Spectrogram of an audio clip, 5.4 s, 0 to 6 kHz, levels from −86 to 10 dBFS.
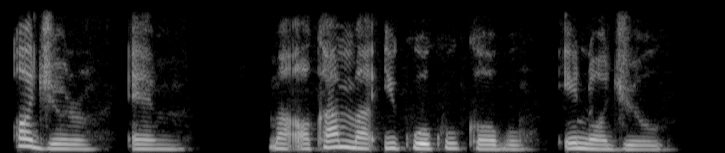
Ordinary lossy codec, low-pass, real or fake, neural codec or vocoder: none; 5.4 kHz; real; none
